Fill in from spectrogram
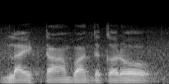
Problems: constant background noise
